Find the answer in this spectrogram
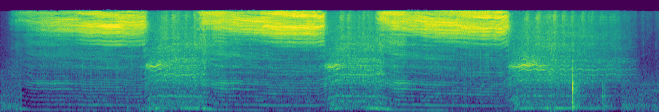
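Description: Handheld rotary tool with an abrasive drum grinding a Solingen steel scissor blade in three passes of two to three seconds each: a loud hiss of grinding over the motor's whine, falling back to the whine alone between passes. A single tick near the end as the tool winds down.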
